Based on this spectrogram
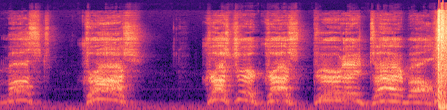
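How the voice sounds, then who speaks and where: A man's put-on character voice at an extremely high pitch and very slow pace, over loud background noise. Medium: audio drama. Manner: shouted, simple broken speech.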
